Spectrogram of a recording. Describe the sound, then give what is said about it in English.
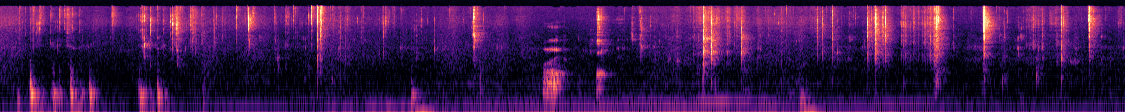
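Wet, squishy chewing of sauce-soaked bread, with irregular soft clicks and smacks over a steady low hum, and no one talking. “I think you should do the honors and eat the bread with him.”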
